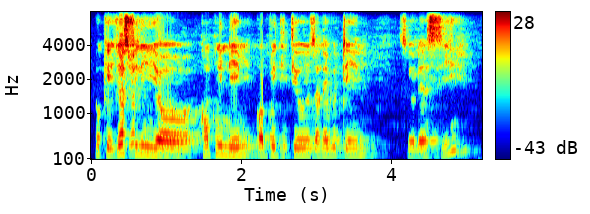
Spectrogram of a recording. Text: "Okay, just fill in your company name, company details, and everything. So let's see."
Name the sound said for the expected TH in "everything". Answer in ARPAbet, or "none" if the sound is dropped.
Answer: T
